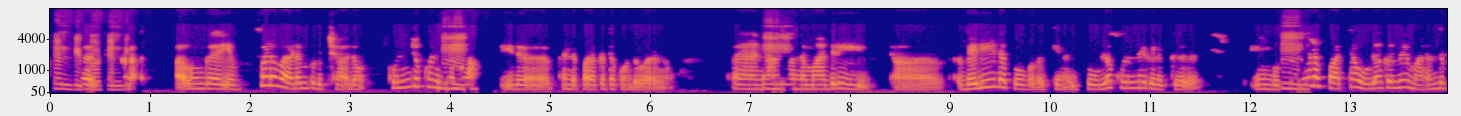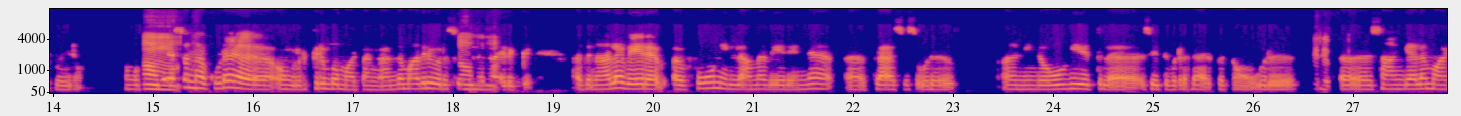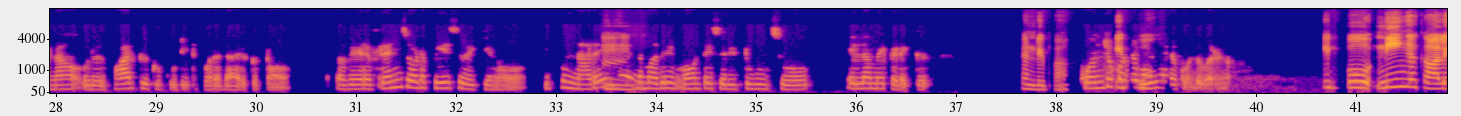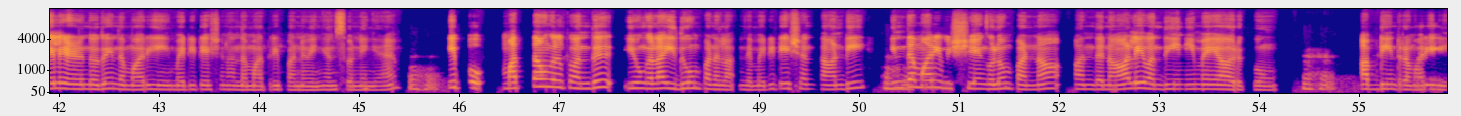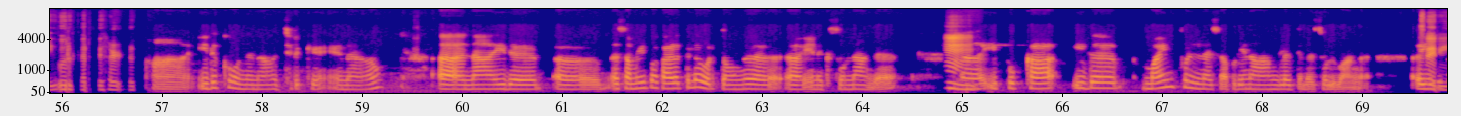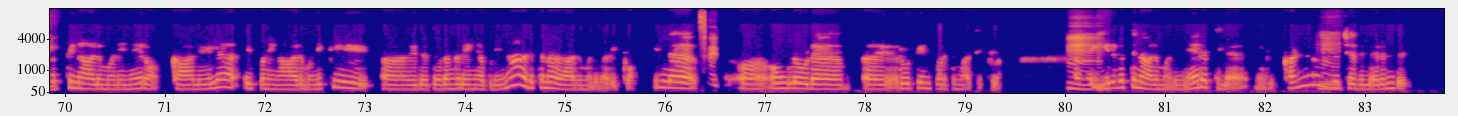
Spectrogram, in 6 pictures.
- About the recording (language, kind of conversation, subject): Tamil, podcast, காலை எழுந்தவுடன் நீங்கள் முதலில் என்ன செய்கிறீர்கள்?
- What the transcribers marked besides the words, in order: static; mechanical hum; distorted speech; other background noise; bird; in English: "மான்டைசரி டூல்ஸோ"; in English: "மெடிடேஷன்"; in English: "மெடிடேஷன்"; other noise; tapping; horn; in English: "மைண்ட் ஃபுல்னஸ்"; in English: "ரோட்டீன்"; drawn out: "ம்"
